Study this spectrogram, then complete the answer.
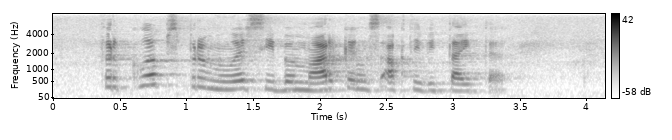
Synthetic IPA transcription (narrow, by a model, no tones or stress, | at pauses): fərkuəpsprumuəsibəmɐrkəŋsɐktivitɛjtə̰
